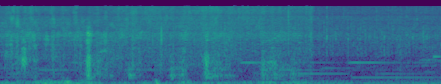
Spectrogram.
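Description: A wooden spatula scrapes and knocks against a wok.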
